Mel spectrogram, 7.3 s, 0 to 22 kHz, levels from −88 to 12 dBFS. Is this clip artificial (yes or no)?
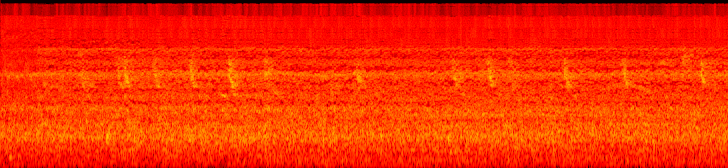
yes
